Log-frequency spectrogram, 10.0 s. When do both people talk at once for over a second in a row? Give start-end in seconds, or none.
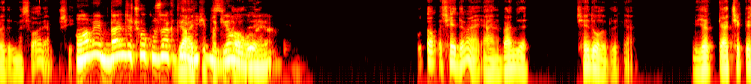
2.3-3.5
